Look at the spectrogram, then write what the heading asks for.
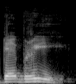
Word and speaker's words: debris: Amid, again, in the middle of debris. Here S is silent.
